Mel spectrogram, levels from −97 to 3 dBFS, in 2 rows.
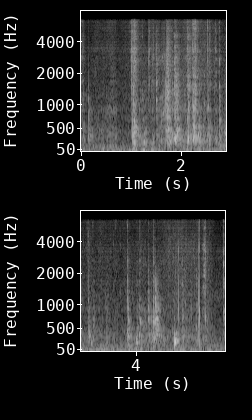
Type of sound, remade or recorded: remade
